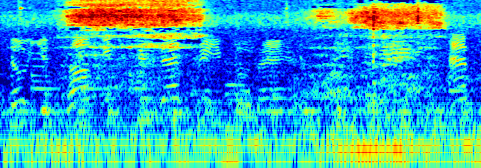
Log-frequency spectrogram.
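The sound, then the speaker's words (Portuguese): Two drawn-out hissing inhales, like someone sucking in a marijuana toke, each about a second long, with a steady low rumble and faint voice-like murmuring underneath. “O termo Viper significa víbora e é uma alusão ao som da tragada.”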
